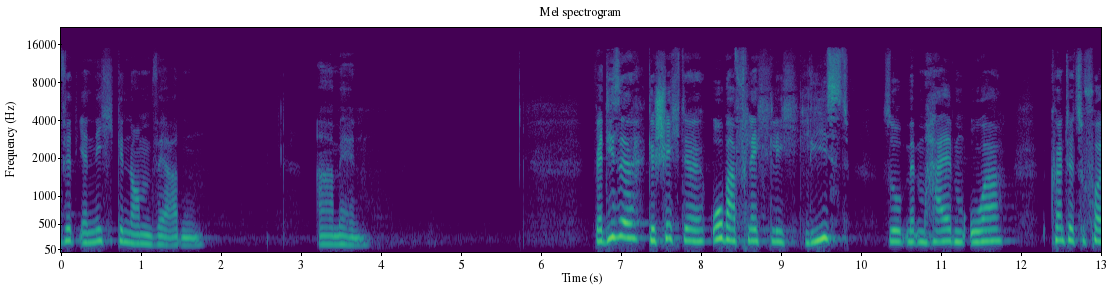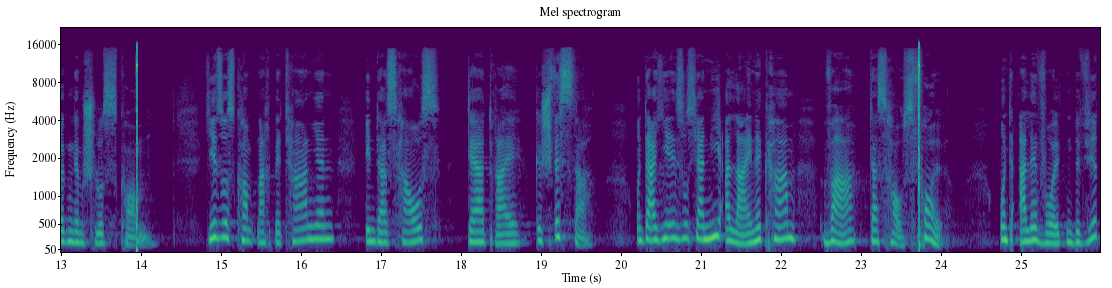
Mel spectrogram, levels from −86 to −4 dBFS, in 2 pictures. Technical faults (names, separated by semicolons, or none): uninitialised buffer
